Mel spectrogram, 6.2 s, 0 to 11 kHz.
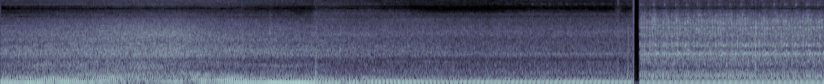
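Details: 2016 GMC Canyon 2.8L Duramax diesel after timing belt and water pump replacement, hot after test drive: steady diesel idle, low regular clatter, no misses or odd knocks; normal warm idle.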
